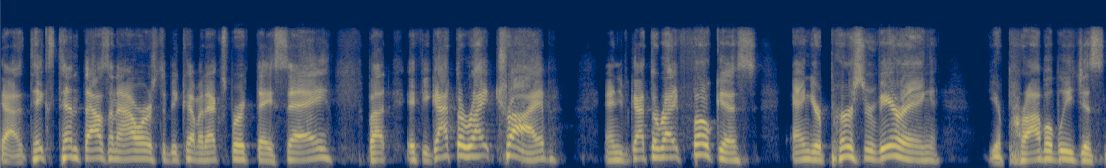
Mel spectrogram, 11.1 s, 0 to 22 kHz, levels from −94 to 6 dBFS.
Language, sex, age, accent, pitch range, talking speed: English, male, 40-59, American, 130-170 Hz, 165 wpm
